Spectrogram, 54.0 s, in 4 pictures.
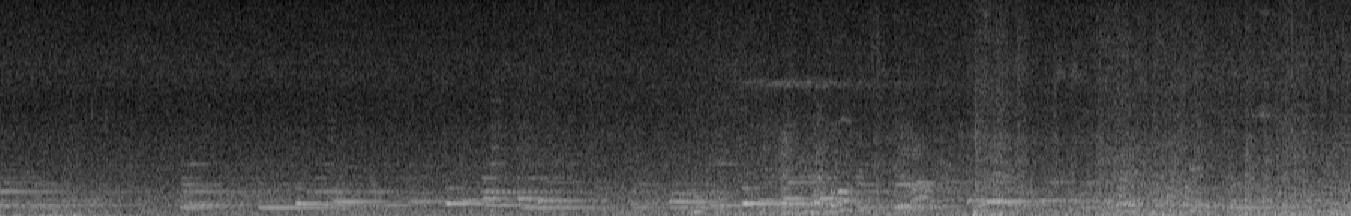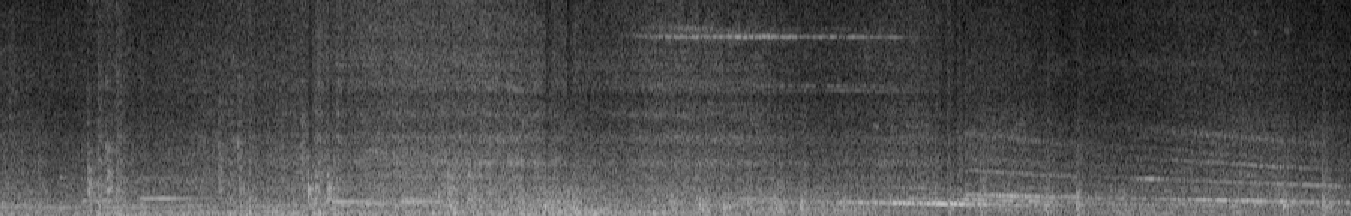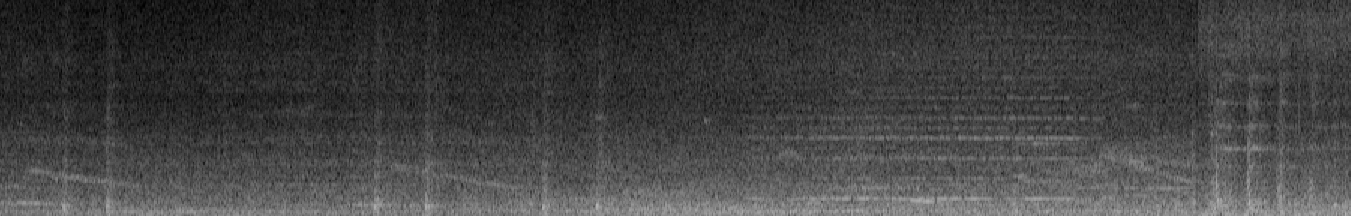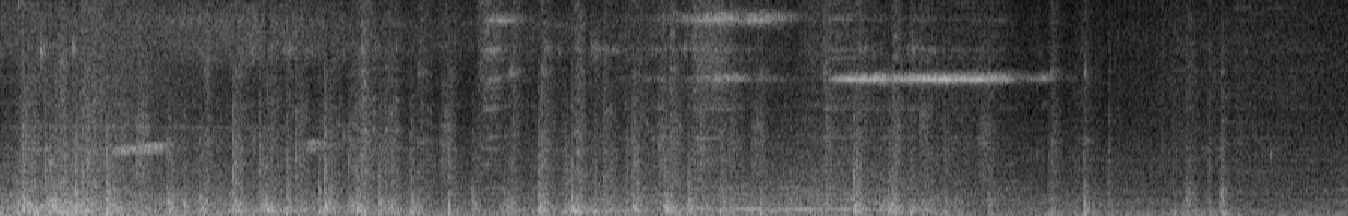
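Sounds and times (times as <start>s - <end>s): electric train whining: 0.0s - 54.0s
train wheels clattering over rail joints: 15.6s - 19.5s, 39.0s - 48.3s.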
